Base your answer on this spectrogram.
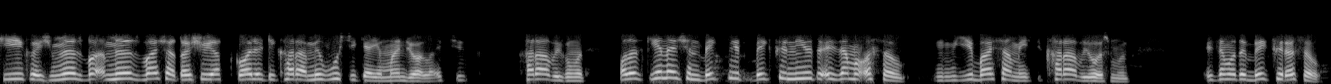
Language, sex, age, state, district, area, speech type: Kashmiri, female, 45-60, Jammu and Kashmir, Baramulla, rural, conversation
